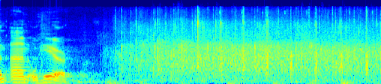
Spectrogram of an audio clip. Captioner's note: applause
